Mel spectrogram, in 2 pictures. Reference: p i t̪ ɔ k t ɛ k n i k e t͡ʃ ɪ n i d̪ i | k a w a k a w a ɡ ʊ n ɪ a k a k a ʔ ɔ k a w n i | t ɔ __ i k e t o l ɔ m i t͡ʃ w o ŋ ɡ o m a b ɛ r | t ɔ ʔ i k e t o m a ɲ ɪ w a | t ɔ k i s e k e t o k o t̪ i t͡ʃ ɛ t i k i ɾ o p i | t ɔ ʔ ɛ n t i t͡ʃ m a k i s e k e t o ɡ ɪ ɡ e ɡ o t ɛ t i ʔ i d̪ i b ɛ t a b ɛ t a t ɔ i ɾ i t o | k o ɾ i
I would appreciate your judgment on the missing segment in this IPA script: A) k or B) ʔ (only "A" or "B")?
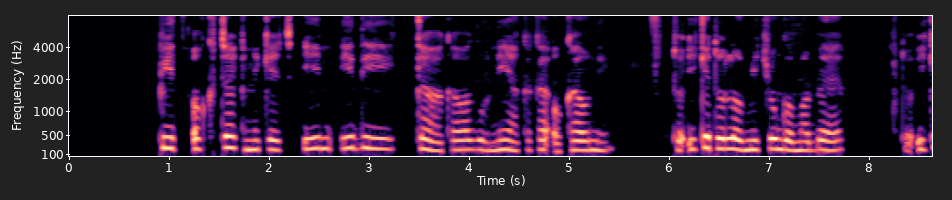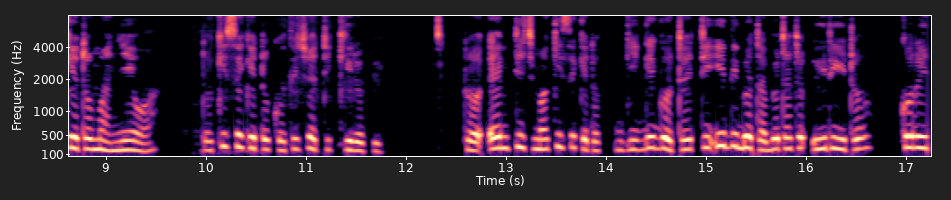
B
